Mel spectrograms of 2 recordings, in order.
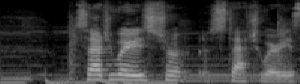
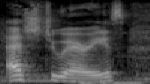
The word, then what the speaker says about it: estuaries: Statuaries, that's not how you say it. Estuaries form a transition zone between river environments and maritime environments and are an example of an ecotone.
